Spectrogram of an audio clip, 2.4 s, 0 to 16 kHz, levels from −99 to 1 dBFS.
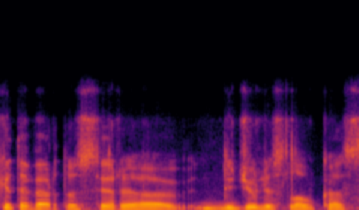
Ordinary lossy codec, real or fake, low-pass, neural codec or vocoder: Opus, 24 kbps; real; 7.2 kHz; none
